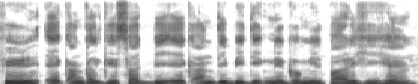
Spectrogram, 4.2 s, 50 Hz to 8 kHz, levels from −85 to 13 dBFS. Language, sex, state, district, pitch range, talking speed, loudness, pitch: Hindi, male, Arunachal Pradesh, Lower Dibang Valley, 125-145 Hz, 200 wpm, -15 LUFS, 135 Hz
